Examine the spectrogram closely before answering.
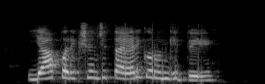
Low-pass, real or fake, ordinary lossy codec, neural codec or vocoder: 7.2 kHz; fake; AAC, 48 kbps; vocoder, 44.1 kHz, 80 mel bands, Vocos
